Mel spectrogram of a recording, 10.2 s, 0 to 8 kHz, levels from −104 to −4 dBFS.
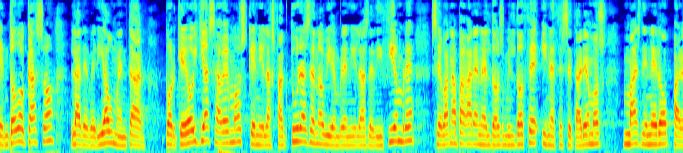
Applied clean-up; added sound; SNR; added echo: none; none; none; none.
